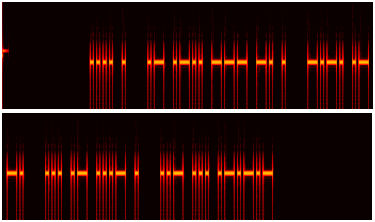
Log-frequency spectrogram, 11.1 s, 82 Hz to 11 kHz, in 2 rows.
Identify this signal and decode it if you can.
Morse code, heard as a keyed tone, about 25 wpm, 690 Hz. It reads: HE ALONE CAN SAVE US.
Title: Sentences from Top 1100 Words 25wpm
